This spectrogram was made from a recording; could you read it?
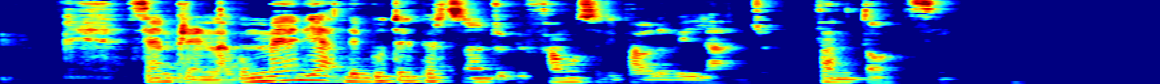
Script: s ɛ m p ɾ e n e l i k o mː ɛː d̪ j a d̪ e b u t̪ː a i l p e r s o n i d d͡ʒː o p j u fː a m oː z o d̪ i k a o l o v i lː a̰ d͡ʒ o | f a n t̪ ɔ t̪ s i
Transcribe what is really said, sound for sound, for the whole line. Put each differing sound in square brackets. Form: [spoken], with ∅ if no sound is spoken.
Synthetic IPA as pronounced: s ɛ m p ɾ e n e l [a] k o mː ɛː d̪ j a d̪ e b u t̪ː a i l p e r s o n [a] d d͡ʒː o p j u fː a m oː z o d̪ i [p] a o l o v i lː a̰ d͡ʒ o | f a n t̪ ɔ t̪ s i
